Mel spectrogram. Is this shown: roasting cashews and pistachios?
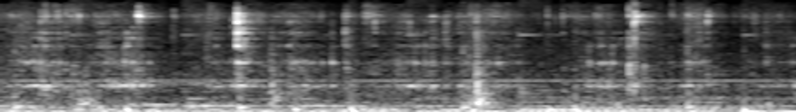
yes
